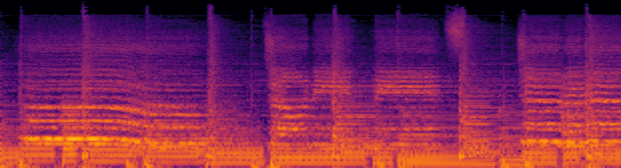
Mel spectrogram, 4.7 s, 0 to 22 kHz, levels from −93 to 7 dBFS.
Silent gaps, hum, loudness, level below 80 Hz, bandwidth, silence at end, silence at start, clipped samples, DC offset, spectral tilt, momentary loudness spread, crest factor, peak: none; none; -19 LUFS; -30 dBFS; 17.5 kHz; 0 s; 0 s; under 0.1%; under 0.1%; -6 dB/octave; 10 LU; 16 dB; -4 dBFS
